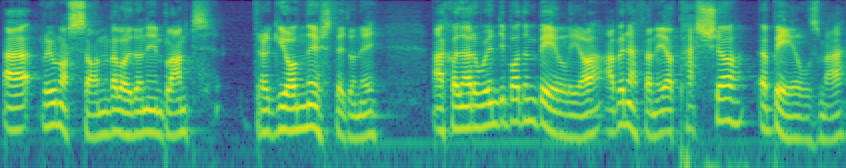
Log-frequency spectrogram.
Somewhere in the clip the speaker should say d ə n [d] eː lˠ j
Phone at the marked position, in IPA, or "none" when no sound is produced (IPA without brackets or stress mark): b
